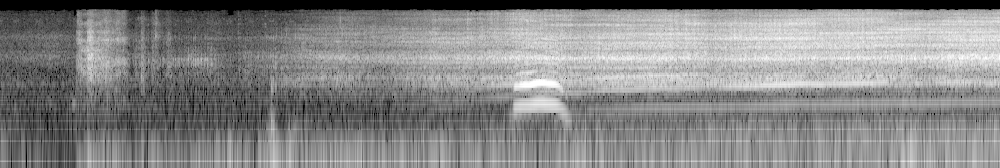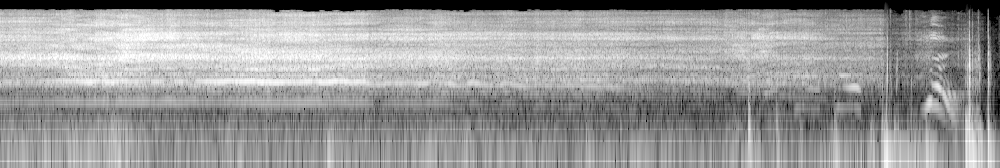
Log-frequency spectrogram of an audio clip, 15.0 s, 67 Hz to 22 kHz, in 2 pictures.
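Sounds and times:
rushing wind: 0.0 - 15.0
zipline pulleys whining on cable: 0.6 - 14.9.

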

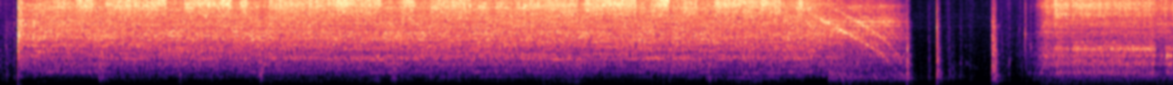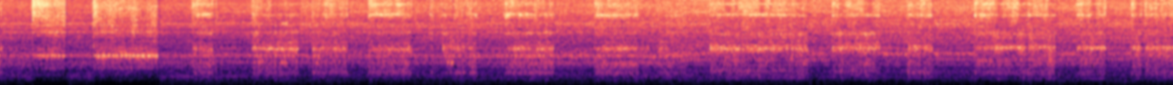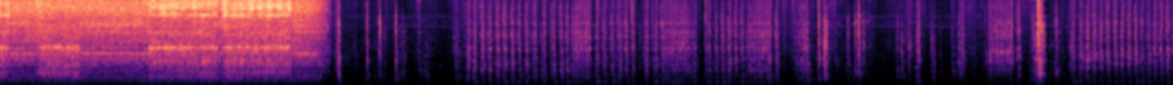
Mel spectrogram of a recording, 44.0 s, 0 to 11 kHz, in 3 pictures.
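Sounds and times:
angle grinder grinding metal: 0.0 - 11.4, 12.8 - 33.5
belt grinder grinding steel: 0.2 - 11.4, 12.8 - 33.5.

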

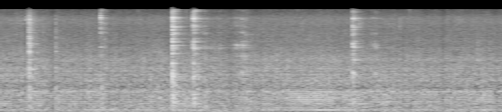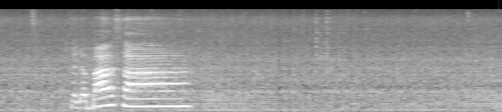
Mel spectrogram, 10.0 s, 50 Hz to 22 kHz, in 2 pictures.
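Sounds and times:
cutlery clinking on a plate: 0.3 - 2.6.

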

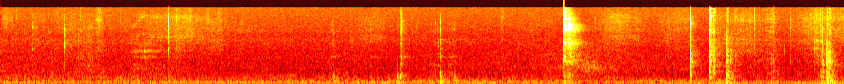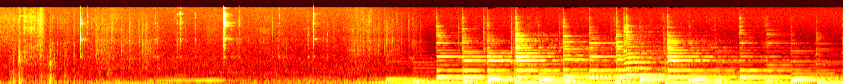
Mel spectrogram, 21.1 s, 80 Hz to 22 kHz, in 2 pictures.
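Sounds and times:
steady low hum: 0.0 - 21.0
metal tools clinking on workbench: 11.4 - 15.2.

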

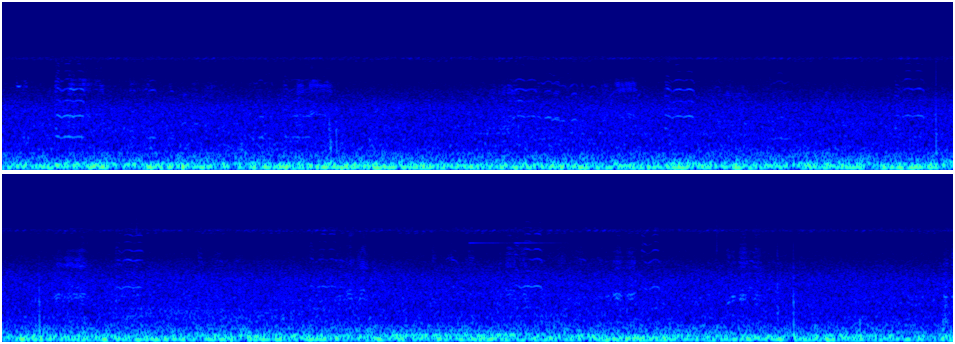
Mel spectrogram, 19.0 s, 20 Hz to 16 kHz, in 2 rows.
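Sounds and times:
flamingos honking: 0.1 - 3.4, 5.0 - 7.0, 9.0 - 9.3, 10.0 - 11.7, 12.6 - 17.2.

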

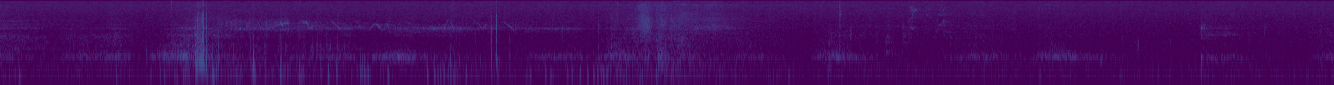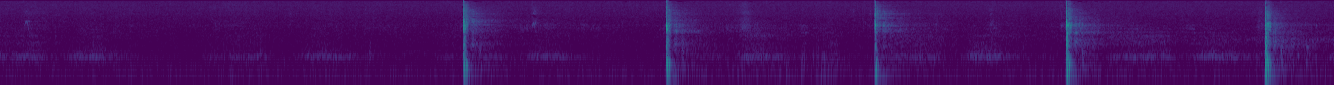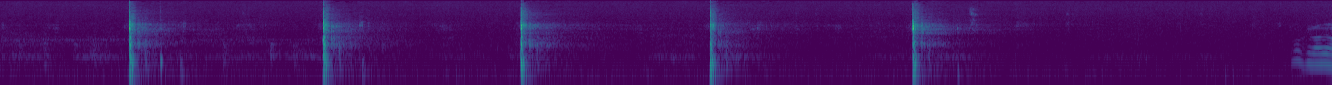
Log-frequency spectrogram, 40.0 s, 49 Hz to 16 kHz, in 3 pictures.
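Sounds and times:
axe chopping tree trunk: 18.0 - 18.3, 20.0 - 20.4, 22.1 - 22.4, 24.0 - 24.4, 25.9 - 26.4, 27.9 - 28.6, 29.9 - 30.4, 31.9 - 32.5, 33.8 - 34.2, 35.8 - 36.4.

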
